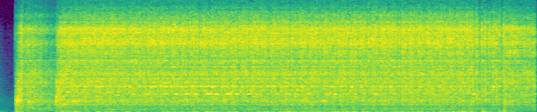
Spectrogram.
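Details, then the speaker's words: Yanmar two-cylinder diesel from a microcar, head recently removed, injection pump fed straight from a can; starter bridged with a screwdriver whirs and the engine chugs unevenly but won't fire. Diesel exits the return, none from the injectors; owner suspects a seized injection pump. "n'ai pas de gasoil qui vient. J'ai du gasoil qui sort par le retour, comme vous pouvez le voir, mais il n'y a pas de gasoil qui sort par par les injecteurs, et ça, pour l'instant, je ne sais pas pourquoi."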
